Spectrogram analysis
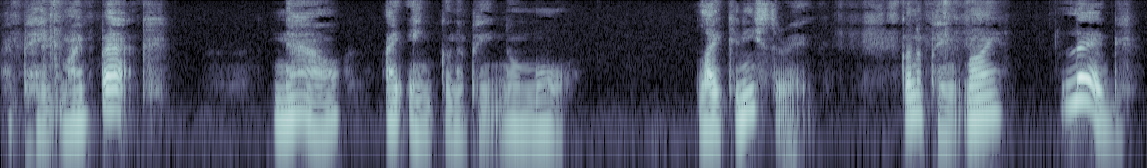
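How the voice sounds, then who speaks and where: A man acts out a mischievous child from a picture book, chanting in playful rhyme. The delivery is sing-song and exaggerated, with drawn-out words and very lively pitch, recorded dry. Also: husky, no room sound, heavily acted. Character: mischievous child gleefully painting own body, chanting rhymes.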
